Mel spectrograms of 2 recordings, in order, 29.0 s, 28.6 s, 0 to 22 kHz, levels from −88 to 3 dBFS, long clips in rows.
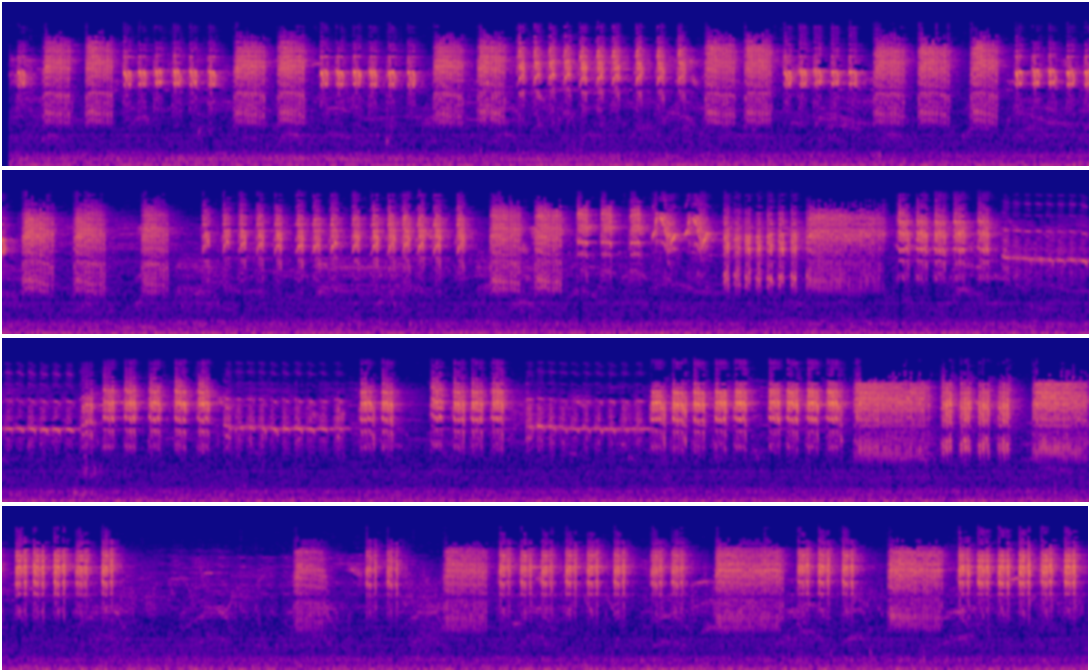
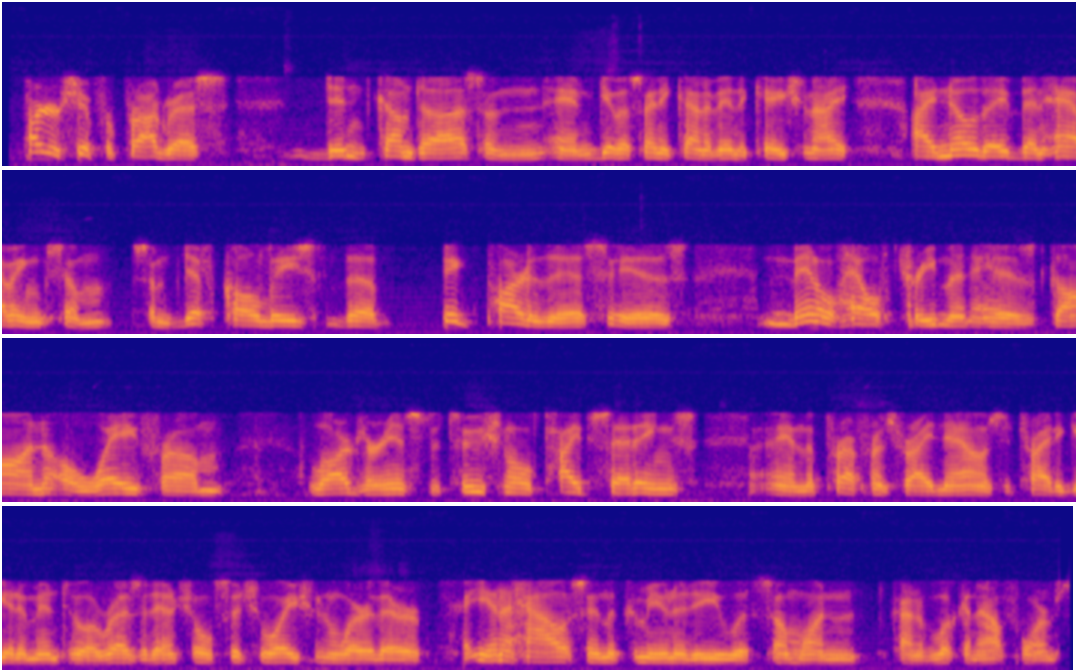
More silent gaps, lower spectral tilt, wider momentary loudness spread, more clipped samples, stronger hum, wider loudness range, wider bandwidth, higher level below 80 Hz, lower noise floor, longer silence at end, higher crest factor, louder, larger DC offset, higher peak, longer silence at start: neither; second, 3 dB/octave vs -6 dB/octave; first, 12 LU vs 6 LU; neither; neither; first, 5 LU vs 2 LU; first, 13 kHz vs 4.2 kHz; first, -58 dBFS vs -66 dBFS; about the same, -52 dBFS vs -49 dBFS; about the same, 0 s vs 0 s; about the same, 22 dB vs 20 dB; second, -26 LUFS vs -21 LUFS; neither; second, -8 dBFS vs -2 dBFS; about the same, 0.05 s vs 0.15 s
